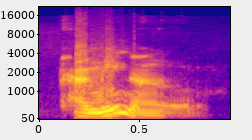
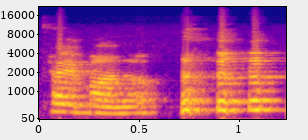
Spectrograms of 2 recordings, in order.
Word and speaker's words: Caimano: I have with us and Camino. Did I get that right? Camino? Caimano. Camano. Okay.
